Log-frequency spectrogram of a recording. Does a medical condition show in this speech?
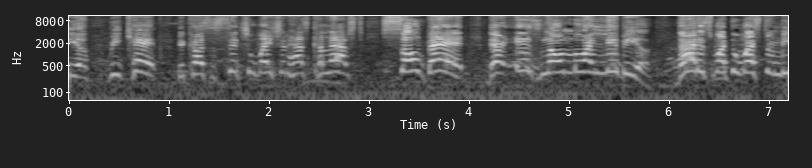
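No.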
